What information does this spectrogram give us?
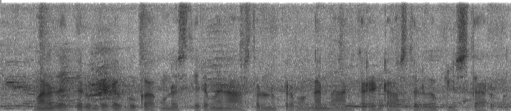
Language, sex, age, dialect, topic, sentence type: Telugu, male, 31-35, Telangana, banking, statement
